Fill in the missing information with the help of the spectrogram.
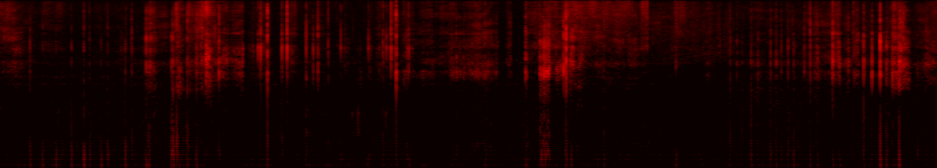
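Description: A small, full, soft plastic squeeze tube of cream is scratched and tapped along its body with long nails while it is turned in the hand. The result is a run of quick, dry scratching and light tapping with crisp crackly bursts and a soft rustle between them.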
